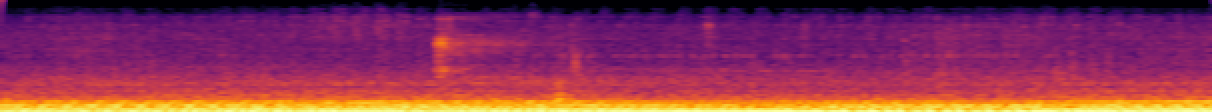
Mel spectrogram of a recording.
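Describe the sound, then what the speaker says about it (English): Steady, loud low rumble of a Chevrolet Chevelle's engine while cruising on the road, a constant drone with road noise throughout and a faint tick or two, no talk. "Cruising in my Chevelle, in my Chevelle."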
